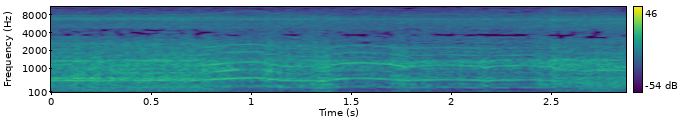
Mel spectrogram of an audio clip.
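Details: Greenworks 80V battery chainsaw cutting mostly oak sawmill slabs: steady high electric motor whine that dips and wavers as the chain bites, running smooth under load; normal cutting.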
